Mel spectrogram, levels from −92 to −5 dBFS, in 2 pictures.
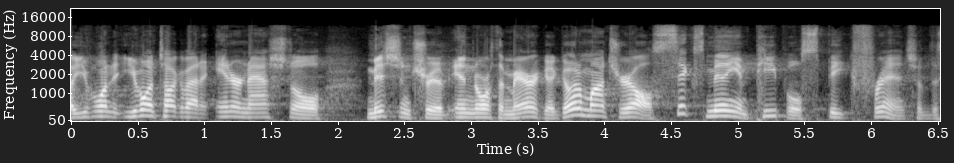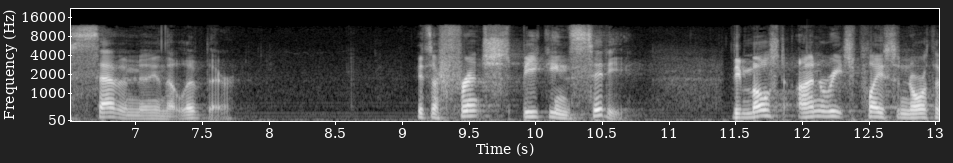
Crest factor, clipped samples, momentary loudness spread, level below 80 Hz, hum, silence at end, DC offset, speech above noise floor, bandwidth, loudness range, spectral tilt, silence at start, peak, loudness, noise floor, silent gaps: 16 dB; under 0.1%; 11 LU; -52 dBFS; none; 0 s; under 0.1%; 40 dB; 12.5 kHz; 8 LU; -3.5 dB/octave; 0 s; 0 dBFS; -16 LUFS; -56 dBFS; none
